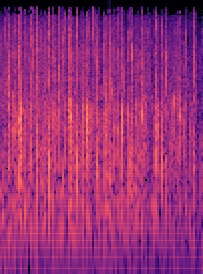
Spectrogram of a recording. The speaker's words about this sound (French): On a pu entreapercevoir, elle a dû s'absenter, Delphine Bateau, députée des Deux-Sèvres, que je vous demande d'applaudir aussi chaleureusement, même si elle ne nous entend pas.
